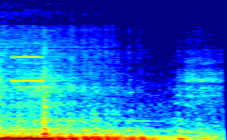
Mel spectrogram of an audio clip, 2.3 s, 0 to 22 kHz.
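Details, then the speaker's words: BMW E46 330Ci engine, just started on a fresh battery, idles and runs poorly with an uneven low rumble, popping and banging in the intake, then sags; vacuum leaks, tune flash may hide engine light. "and that's how she be running you can hear it popping banging idling not well not idling but just all in all running like poop"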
